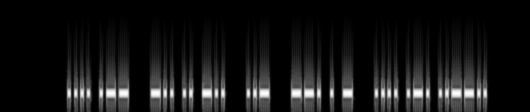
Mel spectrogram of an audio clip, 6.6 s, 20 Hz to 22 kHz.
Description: Morse code, heard as a keyed tone, about 30 wpm, 700 Hz. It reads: HW DID U GET HR?
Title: Sentences from Top 200 Words and Abbreviations 30wpm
